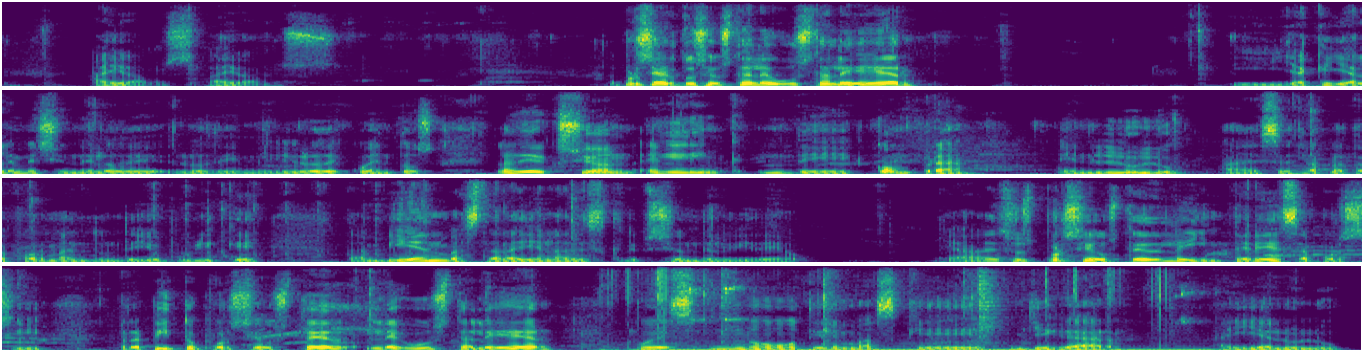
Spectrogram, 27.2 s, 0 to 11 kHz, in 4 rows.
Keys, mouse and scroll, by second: 2.6-4.6 ctrl+drag, 5.0-6.7 ctrl+drag, 6.8 ctrl+middle click, 7.7-14.6 ctrl+drag, 14.6 ctrl+shift+middle click, 15.9 KP_Subtract, 18.2 shift+click, 19.0 shift+middle click, 19.1 shift+click, 19.6 shift+middle click, 20.0-22.6 drag, 22.9 click, 23.6 shift+middle click, 23.9 shift+click, 24.5 shift+middle click.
